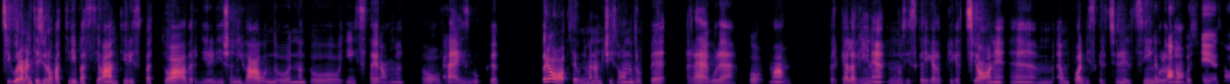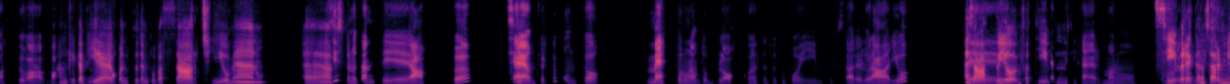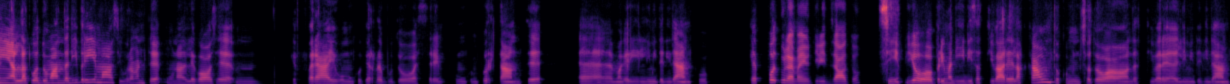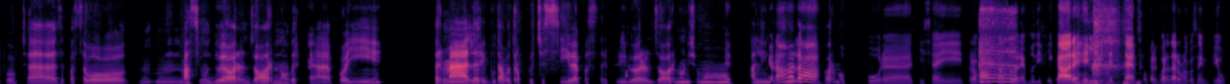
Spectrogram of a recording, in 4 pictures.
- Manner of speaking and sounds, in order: "Okay" said as "kay"; chuckle; other background noise; "Cioè" said as "ceh"; laughing while speaking: "modificare"; chuckle
- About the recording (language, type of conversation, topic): Italian, podcast, Com’è il tuo rapporto con i social media?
